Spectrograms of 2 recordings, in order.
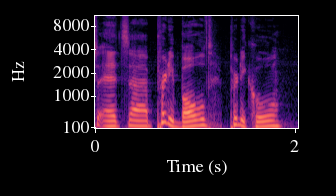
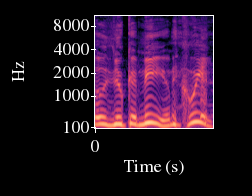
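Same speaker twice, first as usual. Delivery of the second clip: mocking young child voice, louder; 6 semitones higher, 6 dB louder than usual. Mocking how seven-year-olds react to a character: mocking seven-year-old voice. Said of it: "7-year-olds like".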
